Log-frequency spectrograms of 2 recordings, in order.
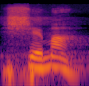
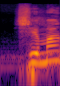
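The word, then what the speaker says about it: Shema: una palabra en hebreo que es Chema para los que anotan Chema así como un Porteño s h e m acento en la al final Chema no se puede traducir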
